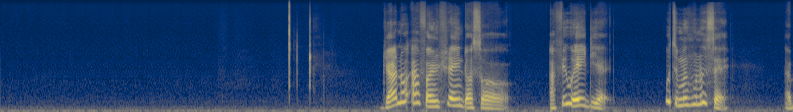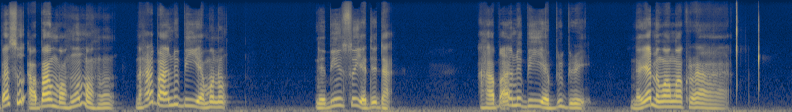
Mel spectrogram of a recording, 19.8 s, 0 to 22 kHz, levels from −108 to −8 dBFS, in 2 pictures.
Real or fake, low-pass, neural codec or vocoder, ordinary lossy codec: fake; none; autoencoder, 48 kHz, 128 numbers a frame, DAC-VAE, trained on Japanese speech; none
